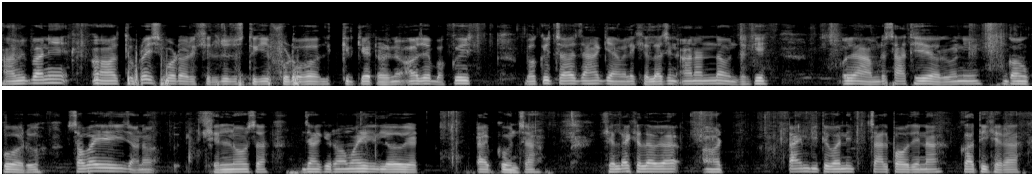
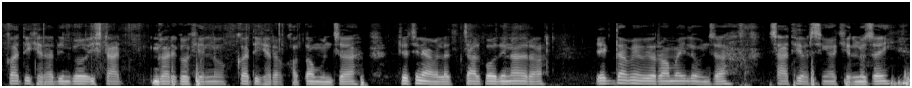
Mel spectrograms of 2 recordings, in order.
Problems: background sounds at intervals, background conversations at intervals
